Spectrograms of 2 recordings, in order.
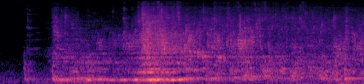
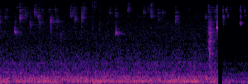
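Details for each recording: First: Toilet flush after the flapper was replaced with a Korky rubber flapper and its chain shortened: a strong rush, then gurgling surges as the bowl empties and the tank refills, a normal, healthy flush. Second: Toilet tank with a two-piece flapper that has come apart, a piece fully detached, so it no longer seals; a quiet, continuous trickle of water seeping into the bowl.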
